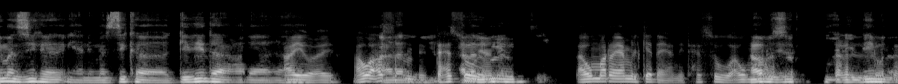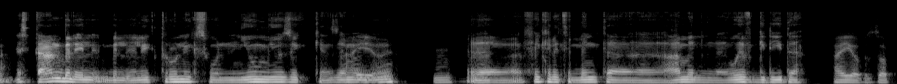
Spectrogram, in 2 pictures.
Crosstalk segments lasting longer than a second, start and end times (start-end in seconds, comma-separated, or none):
3.8-5.1, 7.5-9.1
